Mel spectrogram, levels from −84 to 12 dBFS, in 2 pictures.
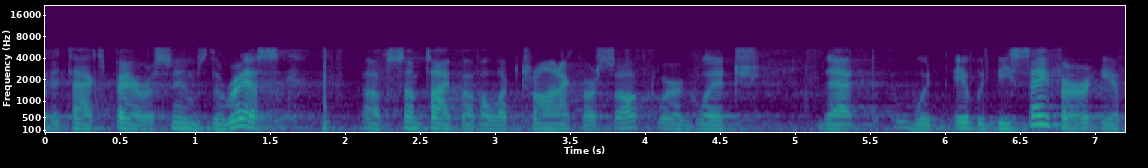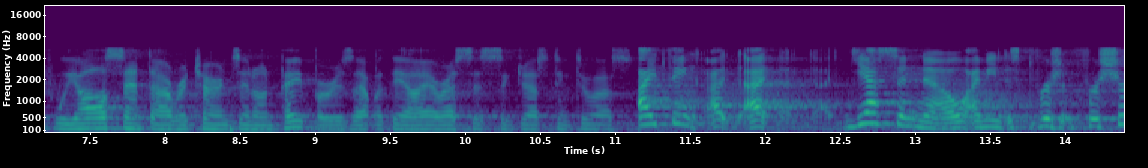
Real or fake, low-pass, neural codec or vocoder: real; 5.4 kHz; none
